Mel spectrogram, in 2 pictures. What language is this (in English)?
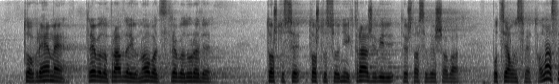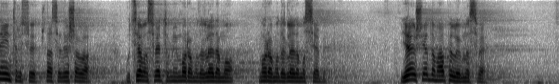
Serbian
